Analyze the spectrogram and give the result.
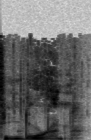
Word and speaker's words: Lauren: Yes, that's a hyper-correction because you expect a fashion guy to have a fancy Euro-sounding name. It's just Ralph Lauren.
